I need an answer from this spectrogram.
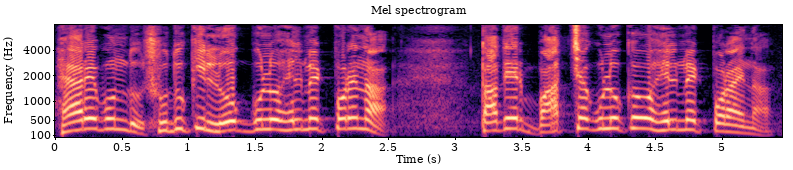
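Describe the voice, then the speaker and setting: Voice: mid-range voice, quick pace, darkish tone, soft background music, natural voice. A performer voicing a chatty, agreeable schoolboy in a cartoon, with a conversational, explaining manner. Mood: concerned, agreeing. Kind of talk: cartoon dialogue.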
